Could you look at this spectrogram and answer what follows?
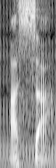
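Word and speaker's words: עשה: 발음을 잘해야 돼요. 아싸.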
